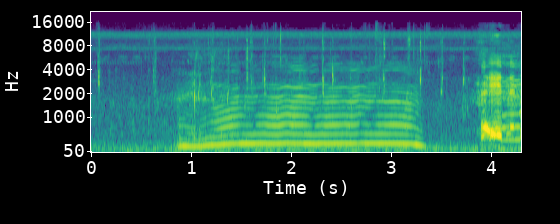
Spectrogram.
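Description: A woman hums a long steady note.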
